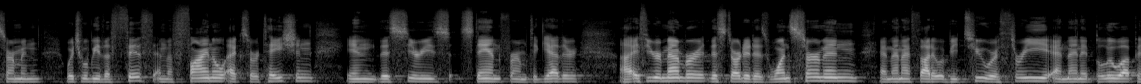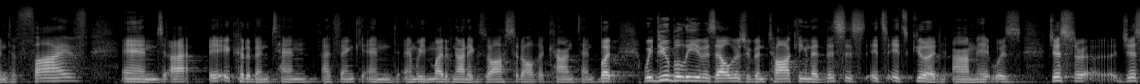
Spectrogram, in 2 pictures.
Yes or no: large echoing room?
yes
